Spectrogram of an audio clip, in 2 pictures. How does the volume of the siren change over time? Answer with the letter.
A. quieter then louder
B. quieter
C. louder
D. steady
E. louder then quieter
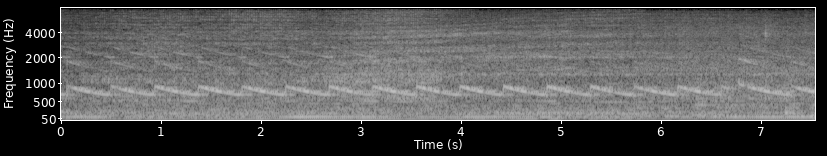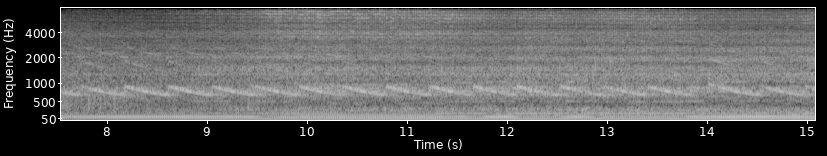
D.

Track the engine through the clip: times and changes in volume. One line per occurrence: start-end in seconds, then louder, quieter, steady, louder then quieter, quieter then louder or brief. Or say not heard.
0.0-15.0 louder.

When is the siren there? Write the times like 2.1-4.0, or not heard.
0.0-15.0.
